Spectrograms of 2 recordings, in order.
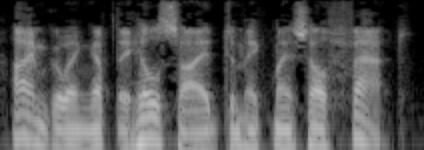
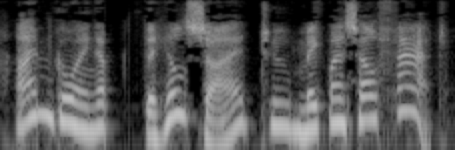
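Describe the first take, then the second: First: Not so small voice. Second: High-pitched little goat voice; tiniest billy goat. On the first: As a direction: middle goat, in an everyday pitch. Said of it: "did not have such a small voice". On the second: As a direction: pipe up as the smallest goat. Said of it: "said the tiniest billy goat Gruff". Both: A narrator's reading.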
